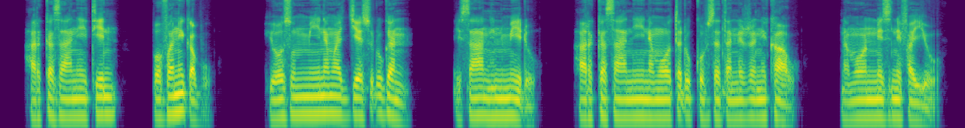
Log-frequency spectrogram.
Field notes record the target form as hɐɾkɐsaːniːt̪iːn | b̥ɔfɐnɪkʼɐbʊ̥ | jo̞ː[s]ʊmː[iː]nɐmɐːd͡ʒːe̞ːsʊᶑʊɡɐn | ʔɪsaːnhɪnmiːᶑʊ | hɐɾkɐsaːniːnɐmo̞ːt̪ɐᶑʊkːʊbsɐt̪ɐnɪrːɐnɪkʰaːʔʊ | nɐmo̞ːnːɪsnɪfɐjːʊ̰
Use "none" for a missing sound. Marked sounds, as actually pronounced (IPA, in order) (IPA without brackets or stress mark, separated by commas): s, iː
